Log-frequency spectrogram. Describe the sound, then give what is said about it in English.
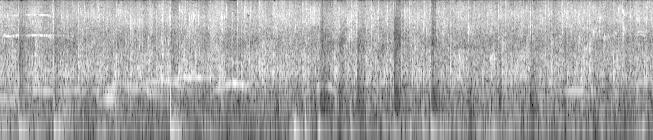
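Loud, dense audience applause welcomes a speaker to the platform, a continuous wash of many hands clapping at an even level throughout. “Come on, let's give it up. Come on, let's give it up.”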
